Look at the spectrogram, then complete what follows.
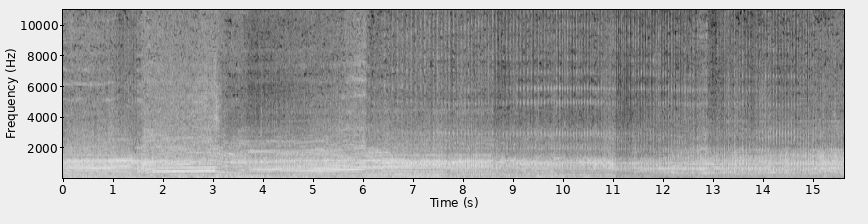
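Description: Motorcycle engine accelerating under way, its pitch climbing and then dropping back at each gear change, several times over.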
